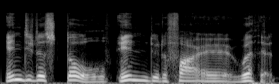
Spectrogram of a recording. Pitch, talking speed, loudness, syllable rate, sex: 155 Hz, 170 wpm, -16 LUFS, 4.2 syllables/s, male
